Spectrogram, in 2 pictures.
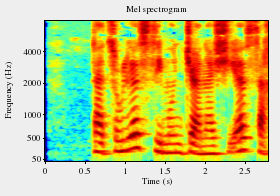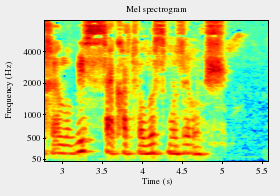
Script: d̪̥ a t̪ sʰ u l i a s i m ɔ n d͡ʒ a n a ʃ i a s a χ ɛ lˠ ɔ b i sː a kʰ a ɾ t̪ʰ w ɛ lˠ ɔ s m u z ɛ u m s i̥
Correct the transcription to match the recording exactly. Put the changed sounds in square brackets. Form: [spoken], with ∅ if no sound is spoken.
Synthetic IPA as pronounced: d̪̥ a t̪ sʰ u l i a s i m ɔ n d͡ʒ a n a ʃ i a s a χ ɛ lˠ ɔ b i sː a kʰ a ɾ t̪ʰ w ɛ lˠ ɔ s m u z ɛ u m [ʃ] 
